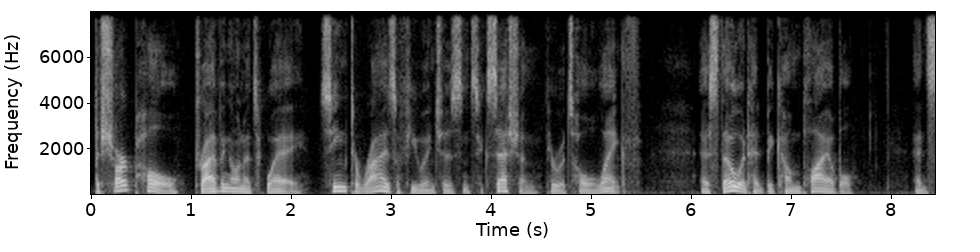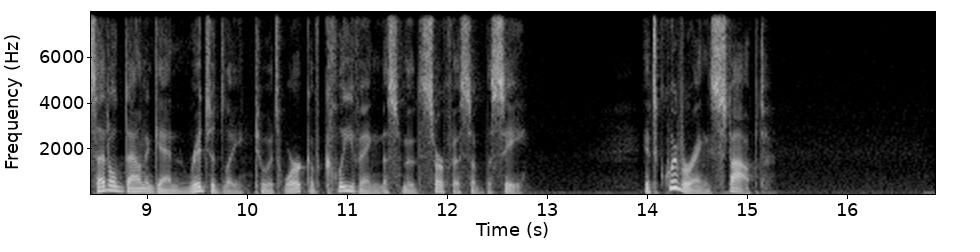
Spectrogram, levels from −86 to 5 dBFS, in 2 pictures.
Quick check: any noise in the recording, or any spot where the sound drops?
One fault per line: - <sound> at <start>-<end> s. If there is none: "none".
none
